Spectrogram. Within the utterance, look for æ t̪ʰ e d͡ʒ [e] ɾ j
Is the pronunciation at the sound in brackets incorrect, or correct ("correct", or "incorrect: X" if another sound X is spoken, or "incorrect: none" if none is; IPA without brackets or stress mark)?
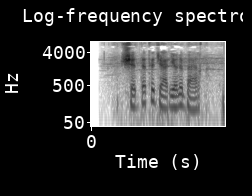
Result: incorrect: æ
